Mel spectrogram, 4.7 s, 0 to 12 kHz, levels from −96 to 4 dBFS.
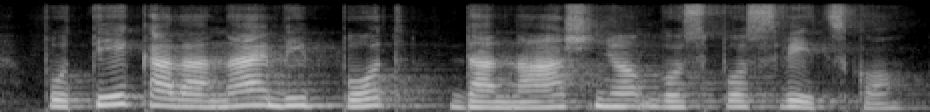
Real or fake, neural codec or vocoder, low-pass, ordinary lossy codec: fake; vocoder, 22.05 kHz, 80 mel bands, WaveNeXt; 9.9 kHz; none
